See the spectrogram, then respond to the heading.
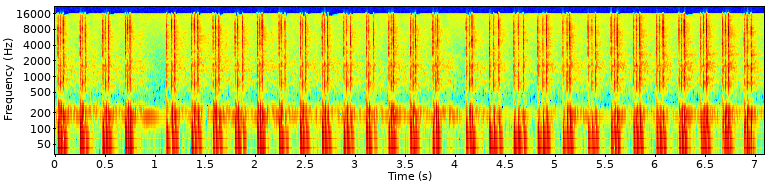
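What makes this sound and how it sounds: A hand-sized, hollow white-and-pink plastic lotion bottle with a rounded pink cap is held sideways and tapped with the fingertips. About 30 quick, dull, hollow thuds follow one another in a fast, slightly uneven rhythm, each short and dry with a low body.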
